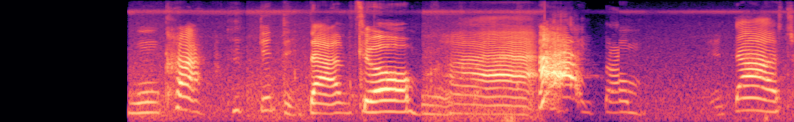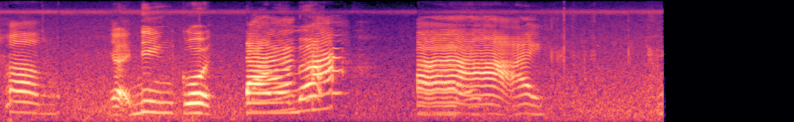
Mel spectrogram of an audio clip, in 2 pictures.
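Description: Young girls sing loudly and excitedly close by.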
